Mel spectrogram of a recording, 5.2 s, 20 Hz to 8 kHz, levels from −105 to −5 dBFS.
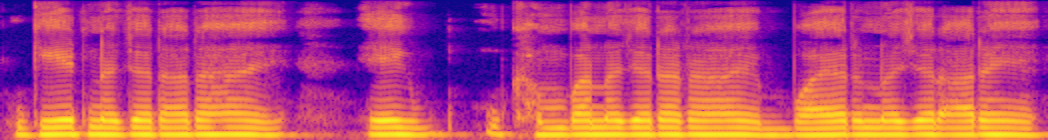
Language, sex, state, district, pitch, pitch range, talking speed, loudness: Hindi, male, Jharkhand, Ranchi, 145 Hz, 145-150 Hz, 185 wpm, -12 LUFS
